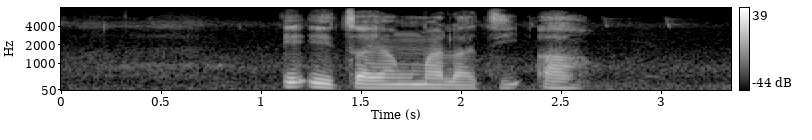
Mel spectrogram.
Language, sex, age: Tswana, male, 23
